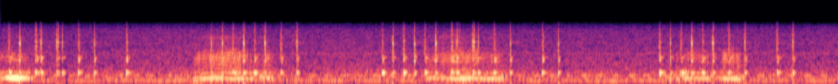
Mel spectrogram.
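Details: Snoring from Miina, a cat in deep sleep: low humming snores recur roughly every three seconds, each a short nasal drone, over a steady low hum and scattered crisp clicking.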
